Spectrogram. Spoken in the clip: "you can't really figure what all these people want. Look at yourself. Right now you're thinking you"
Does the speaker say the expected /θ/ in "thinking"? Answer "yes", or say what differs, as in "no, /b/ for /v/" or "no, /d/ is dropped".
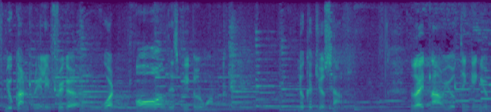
no, /t/ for /θ/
